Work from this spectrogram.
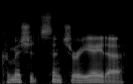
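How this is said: It is said in an English-style Latin pronunciation. It follows the older English tradition for Latin. "I'm just using the traditional English pronunciation"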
